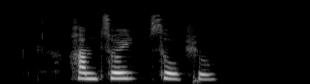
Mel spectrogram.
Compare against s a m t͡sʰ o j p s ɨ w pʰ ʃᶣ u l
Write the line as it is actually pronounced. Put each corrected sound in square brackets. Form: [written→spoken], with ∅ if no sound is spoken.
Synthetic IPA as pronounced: [s→χ] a m t͡sʰ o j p s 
